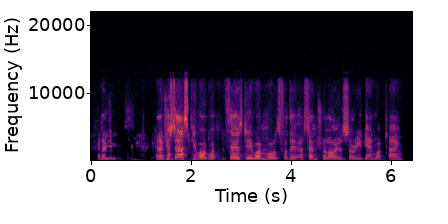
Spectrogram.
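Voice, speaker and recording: A woman's plain, everyday voice, fairly high in pitch, with lively intonation and a moderate pace. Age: 60s. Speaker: new participant. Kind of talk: video call group meeting. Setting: video call.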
